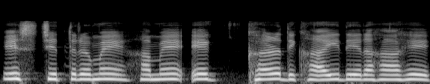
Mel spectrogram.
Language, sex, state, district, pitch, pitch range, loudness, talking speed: Hindi, female, Madhya Pradesh, Bhopal, 235 Hz, 225-245 Hz, -12 LUFS, 140 wpm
